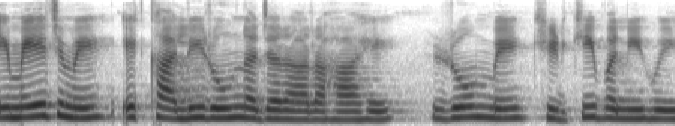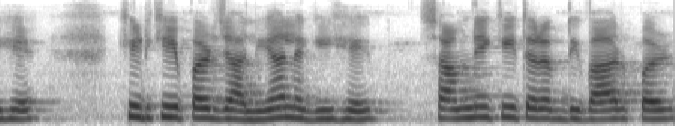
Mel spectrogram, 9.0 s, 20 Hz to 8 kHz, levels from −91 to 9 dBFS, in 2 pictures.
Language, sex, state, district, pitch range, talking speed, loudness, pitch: Hindi, female, Uttar Pradesh, Etah, 205-240 Hz, 175 wpm, -17 LUFS, 220 Hz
